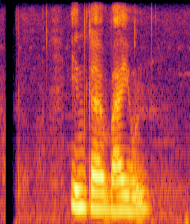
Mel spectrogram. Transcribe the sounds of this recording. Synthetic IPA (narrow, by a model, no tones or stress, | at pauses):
inkabʱajɦun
